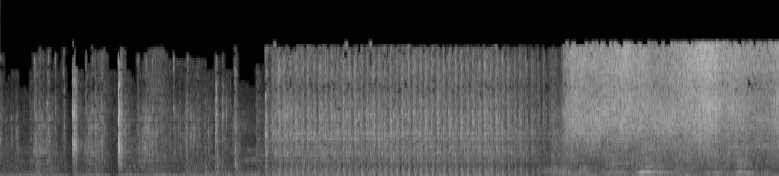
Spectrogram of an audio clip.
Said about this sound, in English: Designer Nanette Lepore makes most of her clothes right in the Garment District. She showed us around where her dresses get stitched, the buttons put on, and the fabrics steam.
